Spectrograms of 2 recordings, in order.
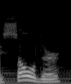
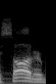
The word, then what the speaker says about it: solder: why Americans say solder because the L is a silent L they're like a lot of other words but you guys say solder we say solder but there are other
